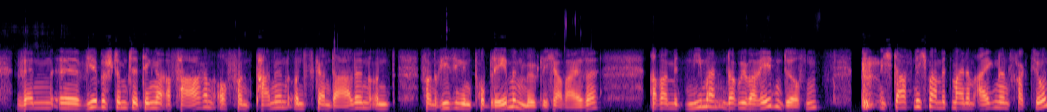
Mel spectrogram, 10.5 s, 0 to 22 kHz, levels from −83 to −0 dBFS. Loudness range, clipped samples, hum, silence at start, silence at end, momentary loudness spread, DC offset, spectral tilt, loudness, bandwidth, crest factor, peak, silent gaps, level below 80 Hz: 1 LU; under 0.1%; none; 0 s; 0 s; 6 LU; under 0.1%; -7.5 dB/octave; -22 LUFS; 10 kHz; 18 dB; -4 dBFS; none; -70 dBFS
